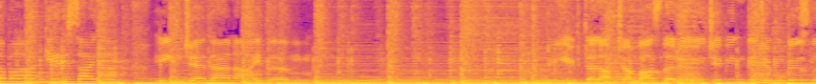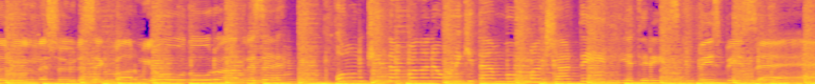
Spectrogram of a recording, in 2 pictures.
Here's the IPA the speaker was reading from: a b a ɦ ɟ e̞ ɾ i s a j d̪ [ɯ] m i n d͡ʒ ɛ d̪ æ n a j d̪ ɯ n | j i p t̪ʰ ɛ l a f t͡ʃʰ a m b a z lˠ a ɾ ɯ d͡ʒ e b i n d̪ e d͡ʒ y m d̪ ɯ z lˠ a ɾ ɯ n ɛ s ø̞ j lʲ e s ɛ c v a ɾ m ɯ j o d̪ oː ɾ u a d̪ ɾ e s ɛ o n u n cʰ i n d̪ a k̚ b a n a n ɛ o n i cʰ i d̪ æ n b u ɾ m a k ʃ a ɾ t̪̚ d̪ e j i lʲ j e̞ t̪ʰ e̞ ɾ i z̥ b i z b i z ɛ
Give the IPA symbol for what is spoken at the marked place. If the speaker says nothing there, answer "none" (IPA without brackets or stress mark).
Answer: ɯ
